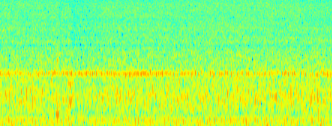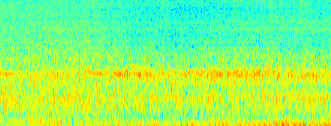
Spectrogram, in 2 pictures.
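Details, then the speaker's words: Jeep with a newly installed PFI fuel injection system, cold start: steady, fast high idle that eases down after a few seconds. This is normal while cold; the idle is to be set once the engine is warmed up. "okay Charlie okay did you notice noticed when it was first started up it idle up quite high this is very normal until they get warmed up they're going to run at a higher idle"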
